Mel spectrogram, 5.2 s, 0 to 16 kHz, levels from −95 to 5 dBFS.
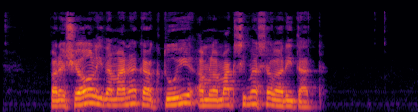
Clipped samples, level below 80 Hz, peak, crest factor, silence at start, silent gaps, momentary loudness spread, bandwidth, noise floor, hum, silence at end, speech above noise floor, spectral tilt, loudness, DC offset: under 0.1%; -66 dBFS; -8 dBFS; 18 dB; 0.65 s; none; 8 LU; 11.5 kHz; -80 dBFS; none; 1.35 s; 56 dB; -5.5 dB/octave; -25 LUFS; under 0.1%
